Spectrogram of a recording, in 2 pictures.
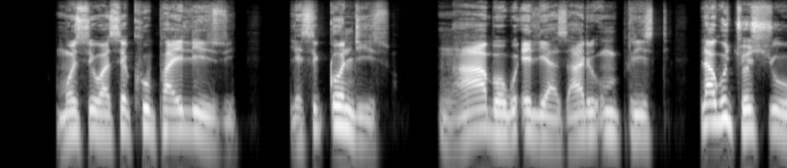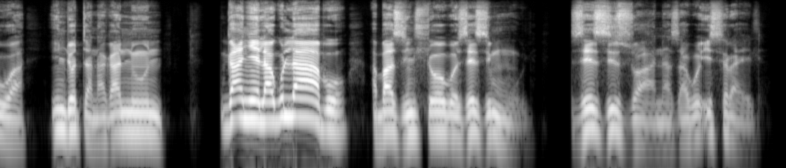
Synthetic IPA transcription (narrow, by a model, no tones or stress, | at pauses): umosiwasekʰupʰailizwi | lesiǃondʱisɔ̥ | ŋaβɔɣuʔeliazaɾiʔṵm̩pʰristʼi̥ | laɣud̥ʒ̥ʱoʃuwa | indʱɔd̥ʱanaɣanuːni | ɣaɲɛlaɣulaβɔ | aβazinɬɔɣɔzezimuli | zezizwanazaɣoʔisrajeːli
